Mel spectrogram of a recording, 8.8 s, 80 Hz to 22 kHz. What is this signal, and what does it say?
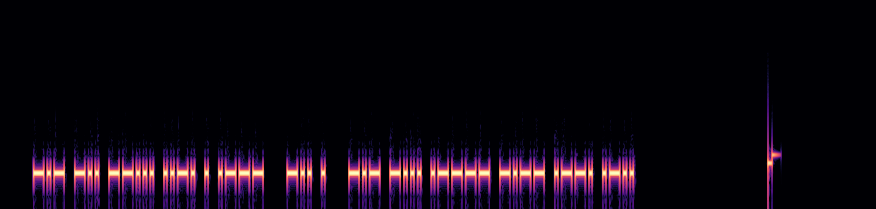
Morse code, heard as a keyed tone, about 34 wpm, 700 Hz. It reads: KD7FEJ DE KB1YPL
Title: USA Callsign DE Callsign - 6 Characters - 35wpm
